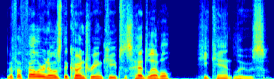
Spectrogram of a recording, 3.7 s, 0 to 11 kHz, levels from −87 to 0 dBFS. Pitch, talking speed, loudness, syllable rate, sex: 130 Hz, 245 wpm, -17 LUFS, 5.8 syllables/s, male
